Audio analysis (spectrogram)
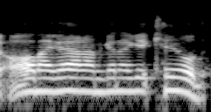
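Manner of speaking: high, frightened gasp of a dreamer; mock panic. Dreamer sure he's about to be killed, mock panic. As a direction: blurt it like you're about to die.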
